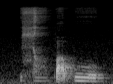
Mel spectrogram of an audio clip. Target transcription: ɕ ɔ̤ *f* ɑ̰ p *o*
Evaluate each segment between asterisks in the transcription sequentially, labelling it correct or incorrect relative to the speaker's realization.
incorrect: p, incorrect: u

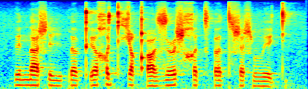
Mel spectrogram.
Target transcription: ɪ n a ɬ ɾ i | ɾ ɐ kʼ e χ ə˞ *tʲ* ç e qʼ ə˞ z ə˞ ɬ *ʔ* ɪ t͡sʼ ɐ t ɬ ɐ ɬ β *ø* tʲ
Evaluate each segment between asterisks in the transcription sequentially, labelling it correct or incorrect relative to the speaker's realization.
correct, incorrect: χ, incorrect: e

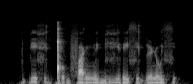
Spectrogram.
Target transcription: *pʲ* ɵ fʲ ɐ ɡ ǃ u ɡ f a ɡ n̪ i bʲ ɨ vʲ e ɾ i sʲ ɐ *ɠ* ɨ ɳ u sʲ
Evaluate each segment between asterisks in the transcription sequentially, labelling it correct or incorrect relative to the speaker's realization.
correct, correct

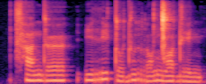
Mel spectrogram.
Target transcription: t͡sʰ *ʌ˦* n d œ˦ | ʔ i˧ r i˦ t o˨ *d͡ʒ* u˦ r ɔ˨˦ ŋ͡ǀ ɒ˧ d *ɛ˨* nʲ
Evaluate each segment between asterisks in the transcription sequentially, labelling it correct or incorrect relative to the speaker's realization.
incorrect: a˦, incorrect: d, incorrect: e˨

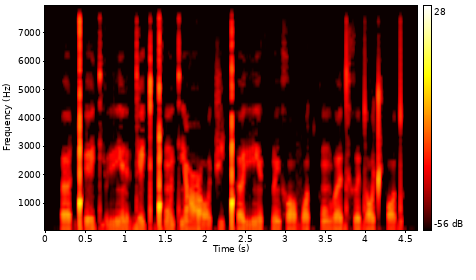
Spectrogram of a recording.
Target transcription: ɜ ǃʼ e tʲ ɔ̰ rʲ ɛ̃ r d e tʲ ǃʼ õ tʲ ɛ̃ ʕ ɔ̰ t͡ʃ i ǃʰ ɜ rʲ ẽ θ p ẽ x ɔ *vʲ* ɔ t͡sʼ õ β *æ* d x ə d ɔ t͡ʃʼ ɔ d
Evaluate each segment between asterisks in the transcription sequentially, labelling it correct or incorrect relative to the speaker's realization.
incorrect: v, incorrect: ɜ

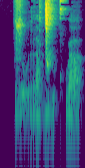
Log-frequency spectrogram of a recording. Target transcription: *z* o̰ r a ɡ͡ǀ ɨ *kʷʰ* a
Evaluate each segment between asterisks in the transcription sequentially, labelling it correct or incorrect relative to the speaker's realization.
correct, correct

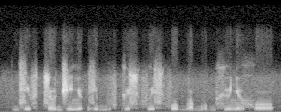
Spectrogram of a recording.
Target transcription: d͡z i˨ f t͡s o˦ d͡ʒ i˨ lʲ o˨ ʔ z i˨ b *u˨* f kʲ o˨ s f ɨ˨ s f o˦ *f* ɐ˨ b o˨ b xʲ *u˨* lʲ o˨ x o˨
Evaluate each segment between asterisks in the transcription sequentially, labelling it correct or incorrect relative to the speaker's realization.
correct, incorrect: b, correct

